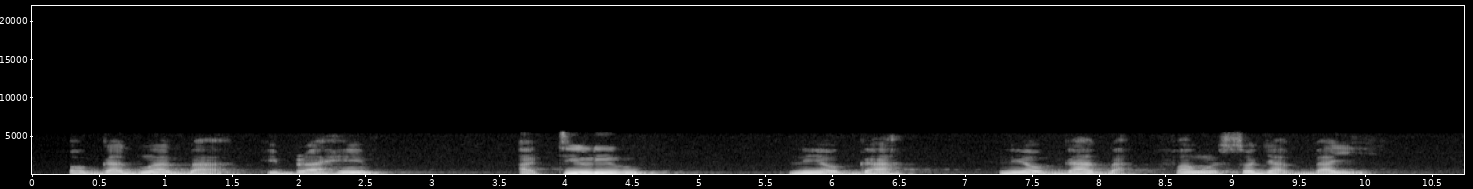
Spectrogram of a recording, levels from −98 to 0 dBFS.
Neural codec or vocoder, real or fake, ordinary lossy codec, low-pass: none; real; none; 5.4 kHz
